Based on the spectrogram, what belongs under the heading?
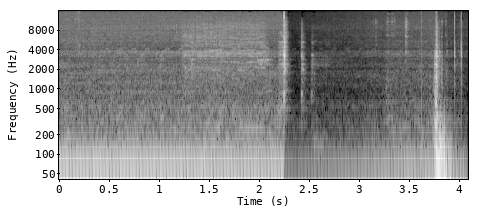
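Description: Car engine idling, a steady low hum heard inside the cabin. It cuts off abruptly about two seconds in and is followed by a quieter rising hiss and one loud thump near the end.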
